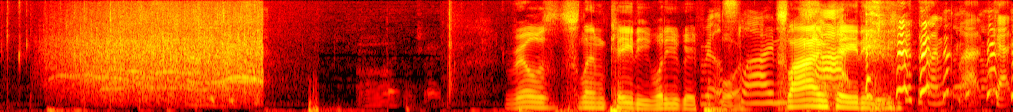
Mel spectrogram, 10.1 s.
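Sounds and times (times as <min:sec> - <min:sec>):
applause: 0:00.3 - 0:02.7
speech: 0:05.0 - 0:09.5
laughter: 0:08.4 - 0:10.1.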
